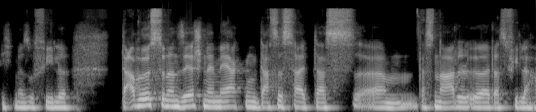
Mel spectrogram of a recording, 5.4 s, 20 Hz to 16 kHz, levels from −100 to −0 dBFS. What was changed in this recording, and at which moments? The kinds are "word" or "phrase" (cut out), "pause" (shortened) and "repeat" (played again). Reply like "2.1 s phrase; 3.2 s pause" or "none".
none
